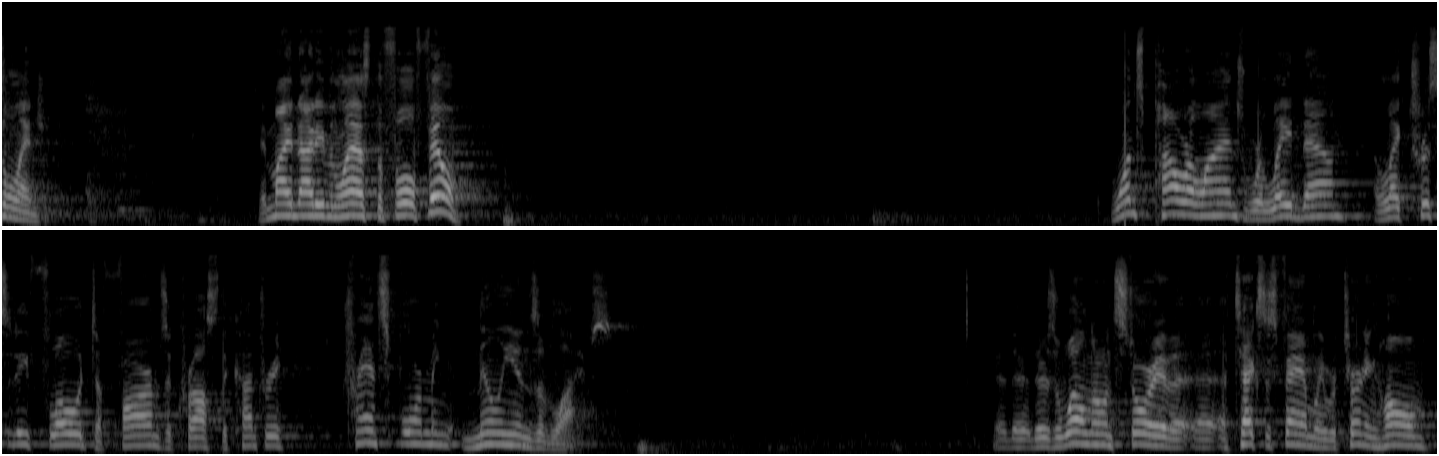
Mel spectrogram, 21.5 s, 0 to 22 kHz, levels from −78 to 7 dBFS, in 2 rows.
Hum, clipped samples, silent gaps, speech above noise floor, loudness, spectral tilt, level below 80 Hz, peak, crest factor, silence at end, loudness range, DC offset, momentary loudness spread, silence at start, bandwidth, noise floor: none; under 0.1%; none; 35 dB; -37 LUFS; -4 dB/octave; -82 dBFS; -16 dBFS; 24 dB; 0 s; 12 LU; under 0.1%; 15 LU; 0 s; 13.5 kHz; -72 dBFS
